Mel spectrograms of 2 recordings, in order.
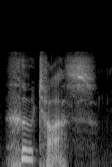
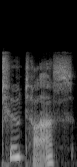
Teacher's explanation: an original tau a t sound got dropped off the beginning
